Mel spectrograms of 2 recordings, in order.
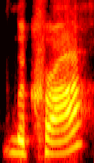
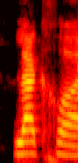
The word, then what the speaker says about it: La Croix: i've got my look lacrosse look look the cry look is that how you say it oh god you say it fancy la croix it's like croissant but you don't pronounce the x so uh i've only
